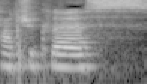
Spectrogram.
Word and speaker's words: Patroclus: So Achilles, Patroclus, that's how you say his name.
